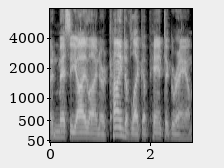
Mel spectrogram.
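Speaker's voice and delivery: ordinary delivery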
